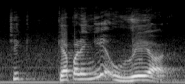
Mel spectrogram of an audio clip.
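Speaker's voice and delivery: ordinary talk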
